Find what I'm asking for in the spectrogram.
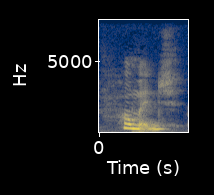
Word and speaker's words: homage: Homage? Homage. How do you think it's correctly pronounced? – I'm going to say homage. – Homage. – With a bit of an A there. Homage.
